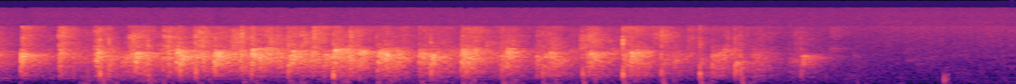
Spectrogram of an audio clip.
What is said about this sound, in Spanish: también a Tato Révora se merece un aplauso.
